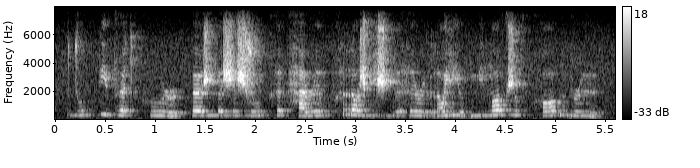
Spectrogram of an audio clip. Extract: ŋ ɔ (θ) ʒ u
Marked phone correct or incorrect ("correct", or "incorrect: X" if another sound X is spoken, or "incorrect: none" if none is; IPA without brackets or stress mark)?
correct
